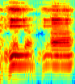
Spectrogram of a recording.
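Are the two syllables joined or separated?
separated. The two syllables are split by a break. The speaker calls it wrong. "Tidak boleh dibaca"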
